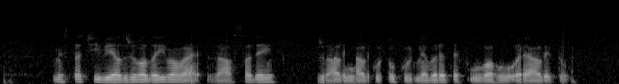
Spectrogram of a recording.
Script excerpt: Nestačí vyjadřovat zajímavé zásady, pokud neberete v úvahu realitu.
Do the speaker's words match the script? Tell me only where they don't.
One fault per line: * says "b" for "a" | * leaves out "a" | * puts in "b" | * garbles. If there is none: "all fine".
* garbles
